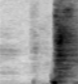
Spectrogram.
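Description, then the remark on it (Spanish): A single sneeze bursts out abruptly after a brief quiet moment, sharp, then trails off into a breathy, noisy release. “Salud.”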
